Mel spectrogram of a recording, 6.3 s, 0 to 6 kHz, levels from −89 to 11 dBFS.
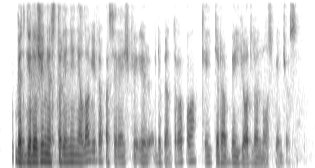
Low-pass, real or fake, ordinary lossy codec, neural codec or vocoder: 5.4 kHz; fake; AAC, 48 kbps; codec, 24 kHz, 6 kbps, HILCodec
